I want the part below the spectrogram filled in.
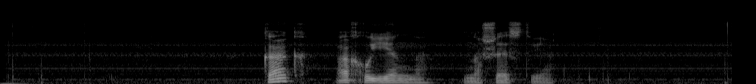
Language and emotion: Russian, neutral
